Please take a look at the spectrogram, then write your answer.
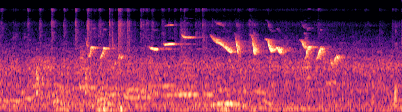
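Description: Racer pigeons, including a costly young bird, make low cooing sounds mixed with repeated bright chirps, fairly close but quiet, with short bursts grouped through the middle and latter part.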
